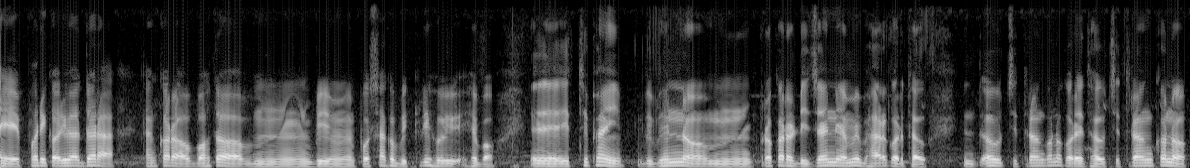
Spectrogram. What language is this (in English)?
Odia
